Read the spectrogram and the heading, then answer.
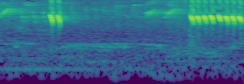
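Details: Van Hasselt's sunbird (kolibri ninja) on a master recording for training songbirds: a faint pair of high notes, then a quick run of eight sharp, evenly spaced high chips.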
